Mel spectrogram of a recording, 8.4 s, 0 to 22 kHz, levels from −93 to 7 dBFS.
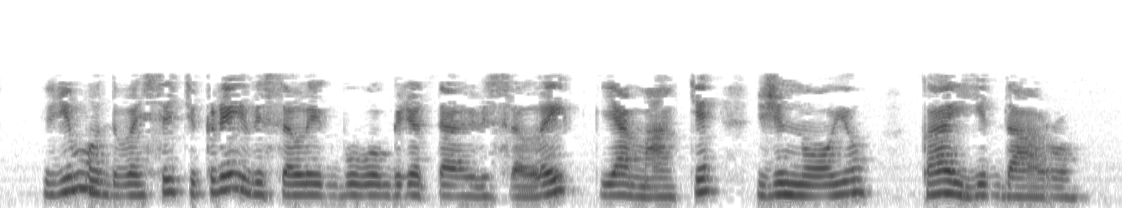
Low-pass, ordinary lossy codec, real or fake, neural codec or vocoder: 7.2 kHz; MP3, 24 kbps; real; none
